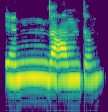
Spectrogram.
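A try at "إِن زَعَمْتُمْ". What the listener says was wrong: Okay, don't say the noon fully. We are doing ikhfa, concealing the sound of noon. In za'amtum.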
